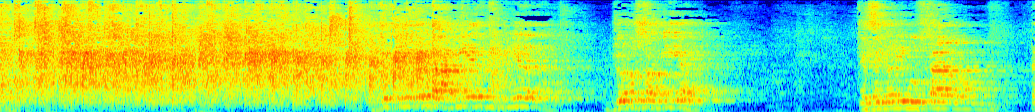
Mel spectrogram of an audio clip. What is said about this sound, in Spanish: Ahora doy un aplauso al Señor por todos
